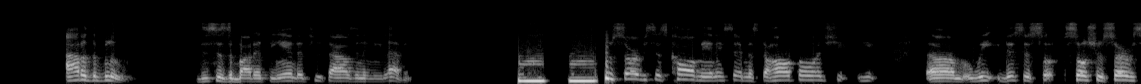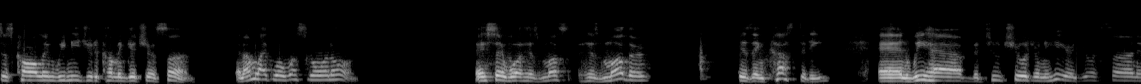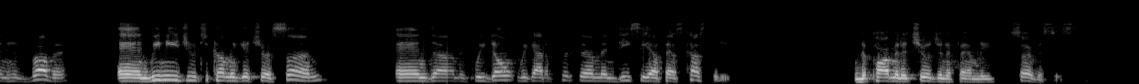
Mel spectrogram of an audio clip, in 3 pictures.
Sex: male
